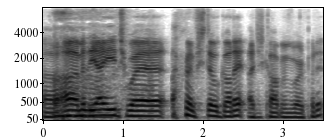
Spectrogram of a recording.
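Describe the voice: The pitch moves in an ordinary way. The delivery is plain reading aloud.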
